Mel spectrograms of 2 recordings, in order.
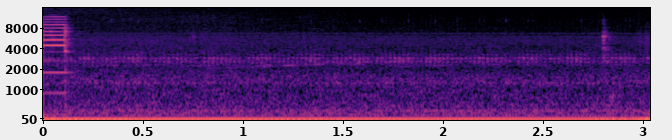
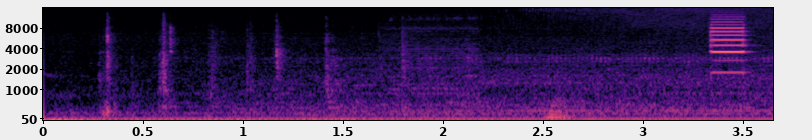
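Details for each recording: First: Second-hand retro PC with 512MB DDR RAM, powered from direct mains: a short beep at power-on followed by a quiet hum. The owner suspects a RAM problem. POST error beeps. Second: Car-boot-sale retro gaming PC after a dust clean: quiet room, then one short clean beep at power-on; board passes its self-test and starts normally.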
